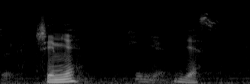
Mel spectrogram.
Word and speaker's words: Nshimye: N S H I M Y E. Okay, how do you pronounce it? Nshimye.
